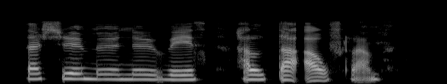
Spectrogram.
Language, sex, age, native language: Icelandic, female, 10, Icelandic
